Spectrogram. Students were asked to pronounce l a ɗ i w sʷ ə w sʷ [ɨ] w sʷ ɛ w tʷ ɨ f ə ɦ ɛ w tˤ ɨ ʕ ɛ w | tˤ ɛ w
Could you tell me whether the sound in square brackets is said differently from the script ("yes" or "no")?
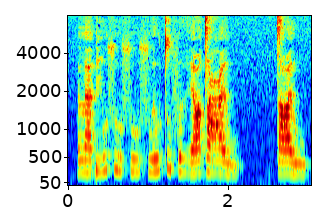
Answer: no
